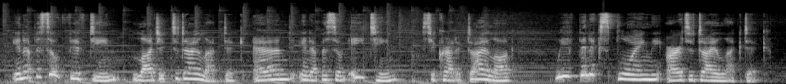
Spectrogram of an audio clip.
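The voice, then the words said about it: Strained, below-par sick voice. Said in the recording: “I know you can hear it. My voice is just not up to par today. I'm in the throes of a cold and my voice is always the most affected in these things.”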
